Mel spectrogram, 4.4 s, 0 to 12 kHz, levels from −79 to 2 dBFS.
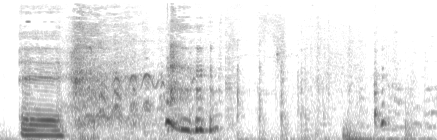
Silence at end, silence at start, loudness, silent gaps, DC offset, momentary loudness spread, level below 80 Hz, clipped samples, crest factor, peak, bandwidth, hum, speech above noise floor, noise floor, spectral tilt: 0 s; 0.05 s; -31 LUFS; none; under 0.1%; 23 LU; -50 dBFS; under 0.1%; 18 dB; -14 dBFS; 11.5 kHz; none; 24 dB; -53 dBFS; -5.5 dB/octave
